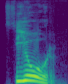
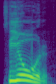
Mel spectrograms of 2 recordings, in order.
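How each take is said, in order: Both takes have the same delivery.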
